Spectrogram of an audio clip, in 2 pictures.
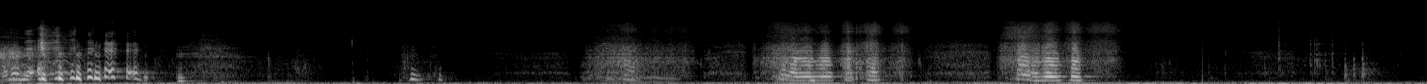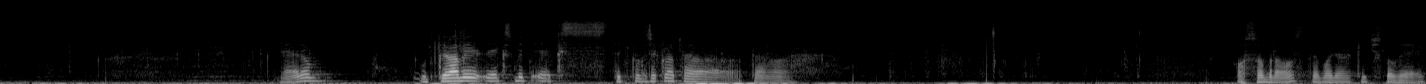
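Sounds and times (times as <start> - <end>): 
laughter: 0.0 - 2.2
speech: 0.1 - 2.2, 4.1 - 4.5, 7.8 - 9.1, 10.2 - 11.1, 17.1 - 17.6, 18.4 - 22.3, 26.6 - 28.5
nose blowing: 5.8 - 11.6.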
